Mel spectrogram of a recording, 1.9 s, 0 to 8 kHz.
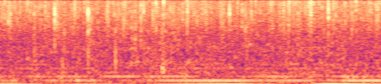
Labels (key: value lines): label: biophony, midshipman
recorder: SoundTrap 500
